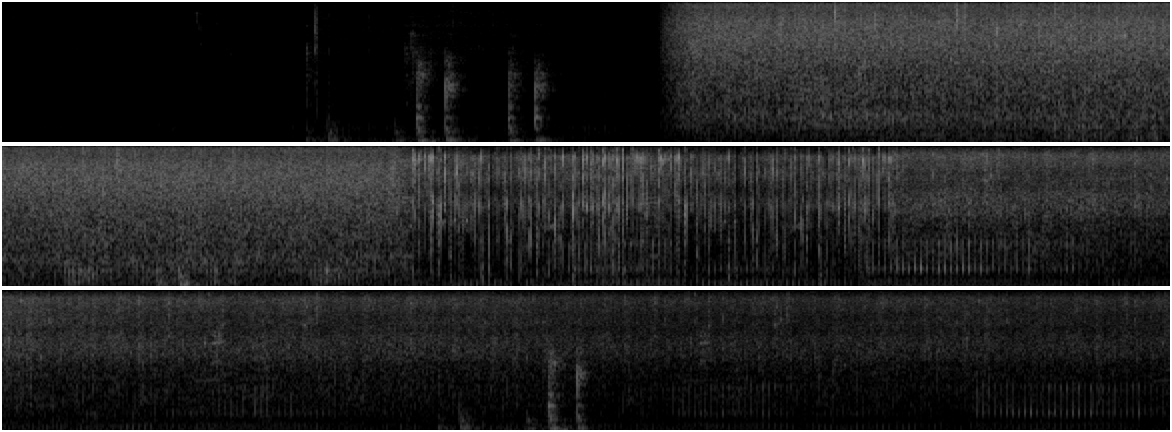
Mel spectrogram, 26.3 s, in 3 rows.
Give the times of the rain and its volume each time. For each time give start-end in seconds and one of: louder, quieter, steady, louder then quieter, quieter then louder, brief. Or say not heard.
5.0-26.2 quieter.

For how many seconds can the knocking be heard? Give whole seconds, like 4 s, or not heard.
4 s.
